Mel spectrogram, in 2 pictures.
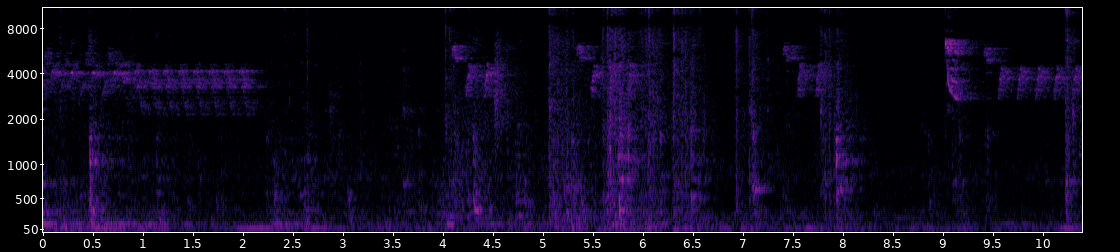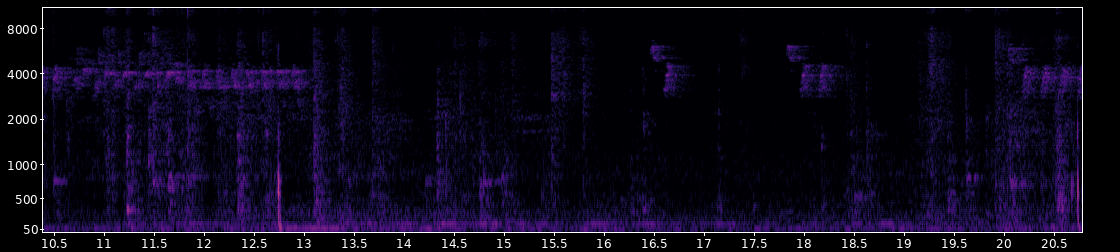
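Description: Young goldfinch hybrid chicks, this season's brood of five, chirp in repeated high bursts against a steady low hum, with scattered soft wing flutters throughout.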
